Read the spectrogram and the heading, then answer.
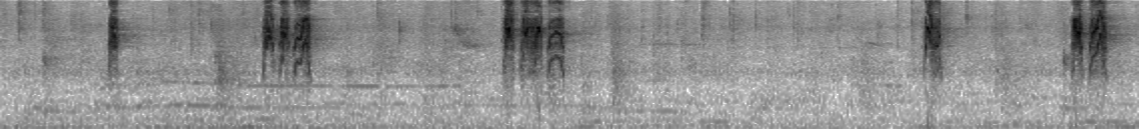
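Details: Olive-backed sunbird, kept as a caged bird, uttering short high buzzy bursts and single sharp chips at irregular intervals over a quiet low hum.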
